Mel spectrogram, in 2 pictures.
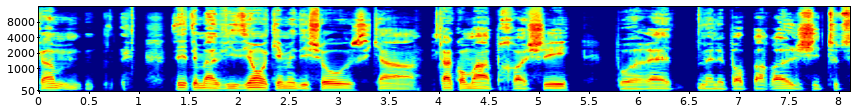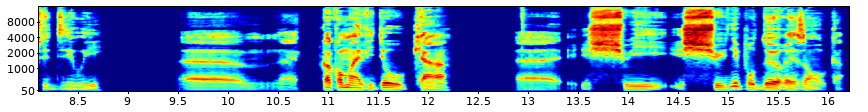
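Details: Adult man who stutters, spokesperson for a Quebec association for children who stutter, speaking French; as a child he rated his stuttering 15 on a scale of ten; stuttering.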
